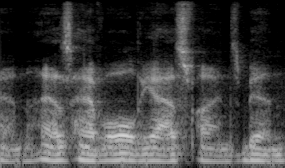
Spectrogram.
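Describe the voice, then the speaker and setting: A man speaks at a very slow pace in a somewhat breathy voice of fairly low pitch. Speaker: fountain pen reviewer and seller. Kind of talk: product review talk to camera. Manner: casual, unhurried.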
